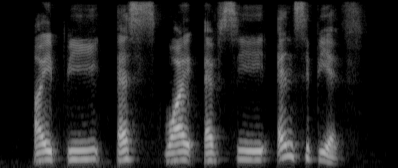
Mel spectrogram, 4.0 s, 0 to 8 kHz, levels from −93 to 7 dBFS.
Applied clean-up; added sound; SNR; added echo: neural mask model DeepFilterNet 3.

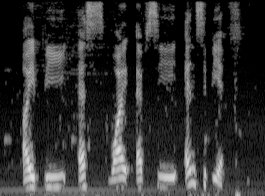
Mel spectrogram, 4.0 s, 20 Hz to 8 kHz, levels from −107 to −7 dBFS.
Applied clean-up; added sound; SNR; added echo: classical method spectral subtraction.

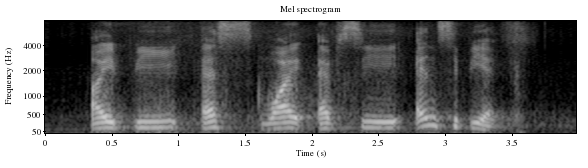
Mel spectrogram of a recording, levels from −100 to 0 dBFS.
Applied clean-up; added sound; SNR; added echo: neural separator model SepFormer DNS4.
